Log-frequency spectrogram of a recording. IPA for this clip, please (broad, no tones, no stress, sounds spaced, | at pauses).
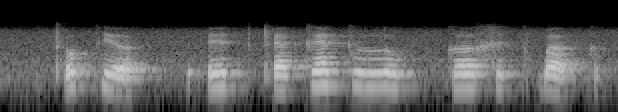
tʼ ʊ k ɾʲ ə | ʔ ɪ k tʼ ɛ k ɛ k lː u kː ə x ɪ k ɓ ɐ k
